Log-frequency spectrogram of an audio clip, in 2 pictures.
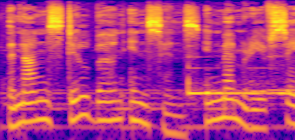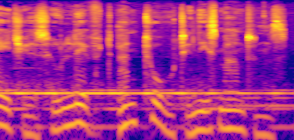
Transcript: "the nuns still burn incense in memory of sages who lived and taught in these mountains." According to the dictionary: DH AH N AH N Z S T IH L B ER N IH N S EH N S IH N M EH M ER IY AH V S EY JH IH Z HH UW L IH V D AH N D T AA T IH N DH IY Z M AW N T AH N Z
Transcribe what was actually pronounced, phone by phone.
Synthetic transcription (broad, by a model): DH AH N AH N S T IH L B ER N IH N S EH N S IH N M EH M ER IY AH V S EY JH IH Z HH UW L IH V D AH N T AA T IH N DH IY Z M AW N T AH N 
